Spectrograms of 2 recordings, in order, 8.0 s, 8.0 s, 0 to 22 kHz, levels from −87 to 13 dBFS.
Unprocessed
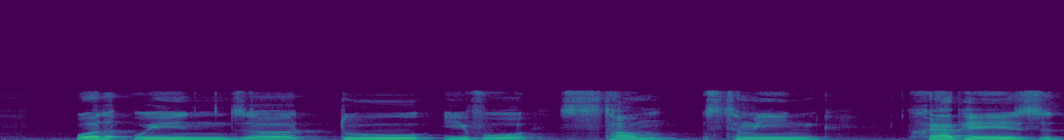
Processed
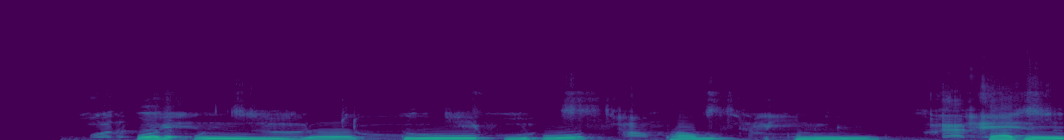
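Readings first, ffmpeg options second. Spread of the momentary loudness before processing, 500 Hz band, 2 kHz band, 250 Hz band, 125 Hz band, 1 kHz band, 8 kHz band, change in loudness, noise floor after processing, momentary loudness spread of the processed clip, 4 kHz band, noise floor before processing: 15 LU, −6.5 dB, −9.0 dB, −6.5 dB, −6.0 dB, −8.0 dB, can't be measured, −7.0 dB, below −85 dBFS, 20 LU, −14.0 dB, −65 dBFS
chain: -filter_complex "[0:a]acrossover=split=1100|3300[link_01][link_02][link_03];[link_02]adelay=90[link_04];[link_01]adelay=450[link_05];[link_05][link_04][link_03]amix=inputs=3:normalize=0,adynamicsmooth=sensitivity=6.5:basefreq=2200,volume=-6dB"

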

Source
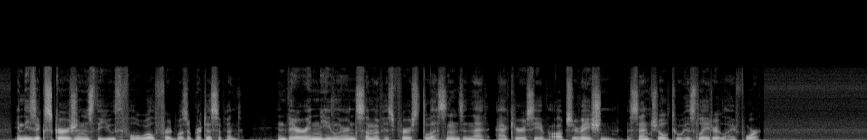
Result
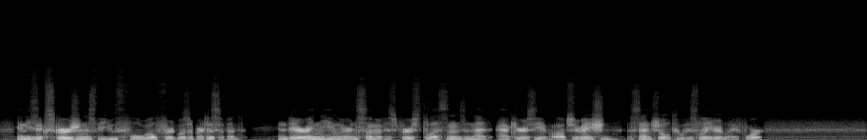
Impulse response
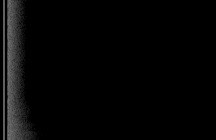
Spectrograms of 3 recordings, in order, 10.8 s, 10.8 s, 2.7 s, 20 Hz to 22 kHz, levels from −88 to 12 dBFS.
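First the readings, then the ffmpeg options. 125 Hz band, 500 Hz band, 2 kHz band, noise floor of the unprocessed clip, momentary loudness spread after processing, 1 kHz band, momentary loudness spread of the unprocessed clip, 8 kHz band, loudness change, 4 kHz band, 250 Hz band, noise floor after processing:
−2.5 dB, +5.0 dB, +8.5 dB, −51 dBFS, 12 LU, +3.0 dB, 9 LU, below −25 dB, +2.0 dB, −13.0 dB, −1.5 dB, −51 dBFS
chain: -filter_complex "[0:a]firequalizer=gain_entry='entry(340,0);entry(530,10);entry(820,1);entry(2000,12);entry(4400,-25)':delay=0.05:min_phase=1[link_01];[1:a]atrim=start_sample=2205,atrim=end_sample=3528,asetrate=83790,aresample=44100[link_02];[link_01][link_02]afir=irnorm=-1:irlink=0"

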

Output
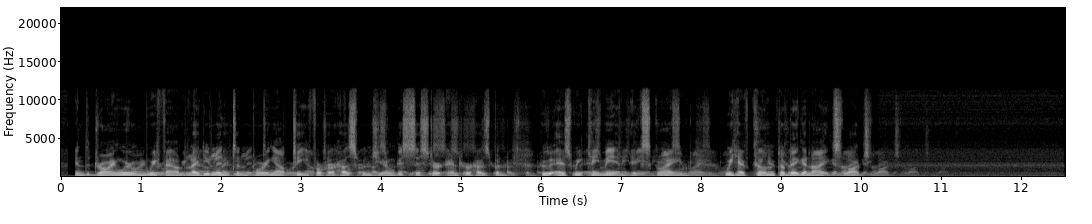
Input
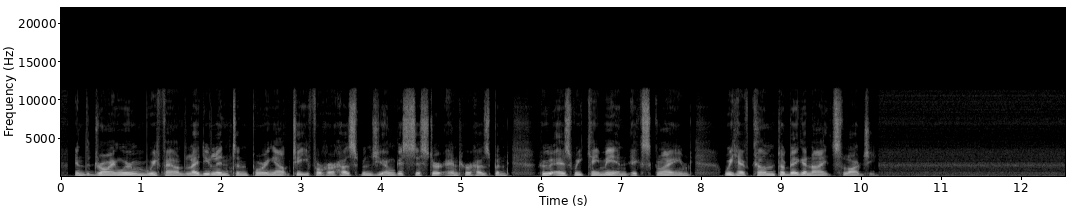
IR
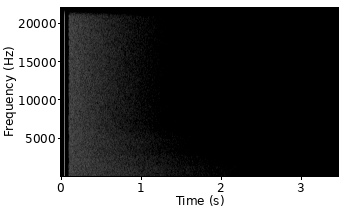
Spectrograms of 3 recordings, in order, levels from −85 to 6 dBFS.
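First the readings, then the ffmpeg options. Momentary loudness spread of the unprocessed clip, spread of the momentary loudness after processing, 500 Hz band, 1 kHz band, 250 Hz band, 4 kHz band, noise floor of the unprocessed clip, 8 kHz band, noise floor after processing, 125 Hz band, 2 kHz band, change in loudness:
8 LU, 10 LU, 0.0 dB, 0.0 dB, +0.5 dB, 0.0 dB, −59 dBFS, 0.0 dB, −58 dBFS, +0.5 dB, 0.0 dB, +0.5 dB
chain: -af "aecho=1:1:377|754|1131:0.224|0.0672|0.0201"

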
